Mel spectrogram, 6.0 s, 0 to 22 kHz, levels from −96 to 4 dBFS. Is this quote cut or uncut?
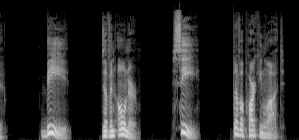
cut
